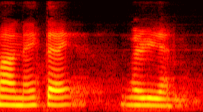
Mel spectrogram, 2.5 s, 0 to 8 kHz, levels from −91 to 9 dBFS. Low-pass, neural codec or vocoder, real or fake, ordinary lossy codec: none; codec, 16 kHz, 0.5 kbps, FunCodec, trained on LibriTTS, 25 frames a second; fake; none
